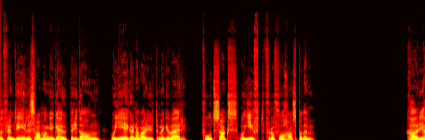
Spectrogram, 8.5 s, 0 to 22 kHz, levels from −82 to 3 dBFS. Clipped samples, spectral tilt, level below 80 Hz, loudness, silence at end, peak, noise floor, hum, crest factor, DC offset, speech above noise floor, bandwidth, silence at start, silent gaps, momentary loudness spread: under 0.1%; -6 dB/octave; -50 dBFS; -20 LUFS; 0 s; -4 dBFS; -82 dBFS; none; 16 dB; under 0.1%; 62 dB; 16.5 kHz; 0 s; none; 7 LU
